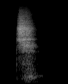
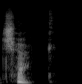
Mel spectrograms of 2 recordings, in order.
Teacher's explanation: The sounds t and sh blend into the sound ch, as in check.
